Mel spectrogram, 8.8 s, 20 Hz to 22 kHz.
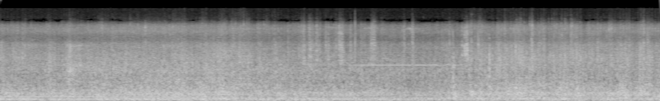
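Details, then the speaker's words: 2008 Suzuki Swift after front suspension, steering rack, driveshaft and front brake service, road-tested on rough road: steady tyre and road rumble with no clunks or rattles; earlier jingling rattle gone, front end tight. "yaah Mas sejauh ini sih aman Bang gerincingnya udah enggak ada lagi Ya Nah insyaallah untuk mobil ini kayaknya udah aman Bang"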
